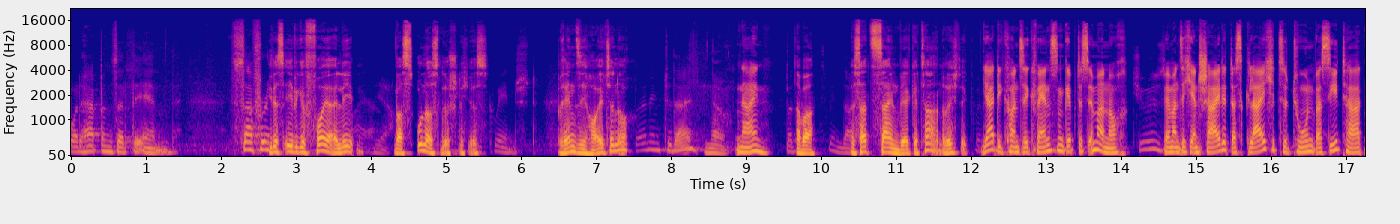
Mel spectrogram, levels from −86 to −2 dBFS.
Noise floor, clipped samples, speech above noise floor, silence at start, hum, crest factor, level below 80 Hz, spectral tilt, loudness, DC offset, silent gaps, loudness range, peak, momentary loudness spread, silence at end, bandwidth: -57 dBFS; under 0.1%; 35 dB; 0 s; none; 18 dB; -54 dBFS; -4.5 dB/octave; -21 LUFS; under 0.1%; none; 4 LU; -4 dBFS; 14 LU; 0.05 s; 17 kHz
